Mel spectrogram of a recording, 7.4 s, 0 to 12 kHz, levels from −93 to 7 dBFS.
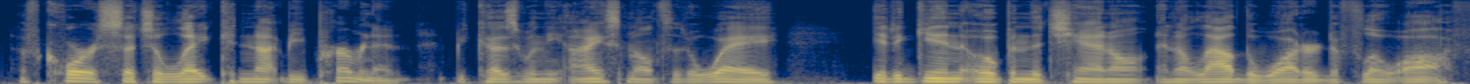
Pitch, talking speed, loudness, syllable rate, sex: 100 Hz, 220 wpm, -21 LUFS, 6.5 syllables/s, male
